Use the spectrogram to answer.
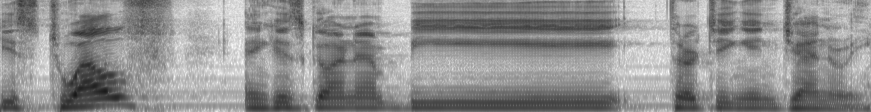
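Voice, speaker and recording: Music plays behind a man with a Spanish accent. He speaks at a very slow pace in a medium pitch. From Peru. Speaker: church worship leader, keyboard player. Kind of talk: church interview. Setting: church stage with congregation. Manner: halting.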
